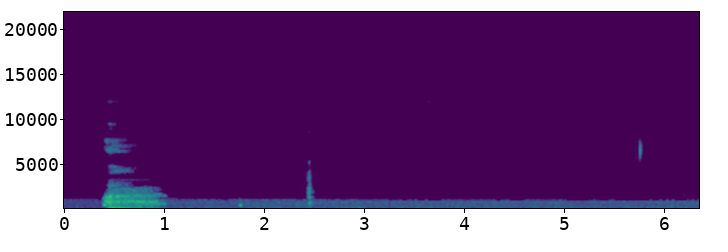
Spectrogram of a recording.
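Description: A person's short exhale or sigh, about half a second long, near the start. After it comes a quiet stretch with a few faint clicks, the sharpest about two and a half seconds in.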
